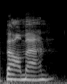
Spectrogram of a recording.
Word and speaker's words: Balmain: Balmain.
